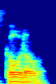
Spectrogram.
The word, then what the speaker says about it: Godot: But yeah, actually this name is a French name. So it comes from the French name Godeau or something, right? And then some people change it to Godot, Godot, where the T is silent in this play.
